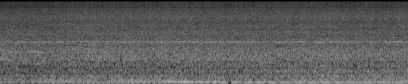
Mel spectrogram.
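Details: 2001 Dodge Dakota revived from sitting, on old fuel: even, settled petrol idle with a steady low hum and no misses, knocks or ticks; the engine is running healthy.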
